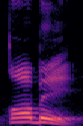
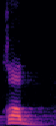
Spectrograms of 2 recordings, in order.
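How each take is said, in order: First: The final b is released with an echoing bounce. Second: The final b is cut off without any echo. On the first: The speaker calls it right. "সঠিক উচ্চারণ হচ্ছে কবে। কবে এটি একটি নিয়ম, ... কলকলা" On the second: The speaker calls it wrong. "ভুল উচ্চারণ"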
